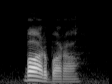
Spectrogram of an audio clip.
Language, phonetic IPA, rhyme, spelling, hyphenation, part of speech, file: Hungarian, [ˈbɒrbɒrɒ], -rɒ, Barbara, Bar‧ba‧ra, proper noun, Hu-Barbara.ogg
- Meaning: a female given name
